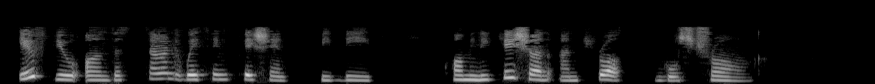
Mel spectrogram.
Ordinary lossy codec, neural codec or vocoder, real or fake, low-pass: MP3, 24 kbps; codec, 16 kHz, 0.5 kbps, X-Codec, WavLM features, trained on Multilingual LibriSpeech; fake; 7.2 kHz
